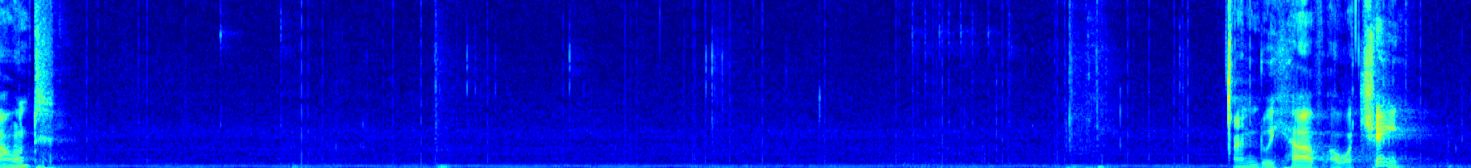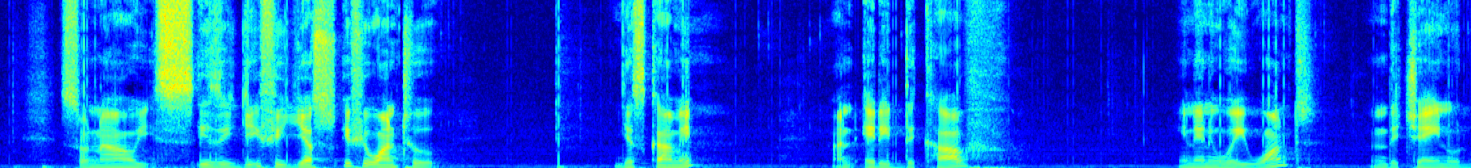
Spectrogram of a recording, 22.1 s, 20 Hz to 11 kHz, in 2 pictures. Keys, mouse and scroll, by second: 2.4-8.0 drag, 2.4 scroll down 1, 3.0 scroll up 1, 8.0 alt+a, 11.4 KP_7, 12.6 click, 13.0 Tab, 15.4 scroll up 1, 16.2 click, 19.4 g, 21.0 click, 21.6 r.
